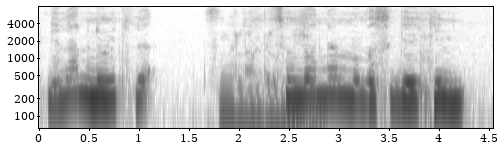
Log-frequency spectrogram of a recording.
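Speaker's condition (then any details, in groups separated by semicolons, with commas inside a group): Cerebral palsy; no speech until age 6, school speech difficulty, reading not fluent, practised reading aloud before mirror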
